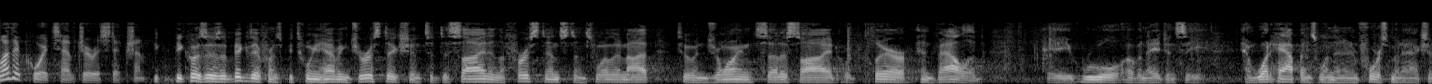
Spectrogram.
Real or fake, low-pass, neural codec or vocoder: real; 7.2 kHz; none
